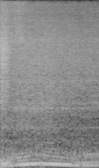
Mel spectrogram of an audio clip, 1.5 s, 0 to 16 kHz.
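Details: 1995 BMW E36 318i after its split idle control valve vacuum hose was taped over: steady, even low idle rumble with no hunting, stumbling or hiss. The idling problem is cured and the engine sounds healthy.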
